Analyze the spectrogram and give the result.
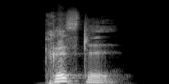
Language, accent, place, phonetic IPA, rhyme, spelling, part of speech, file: German, Germany, Berlin, [ˈkʁɪstl̩], -ɪstl̩, Christel, proper noun, De-Christel.ogg
- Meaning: 1. a diminutive of the female given names Christine and Christiane 2. a diminutive of the male given name Christian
